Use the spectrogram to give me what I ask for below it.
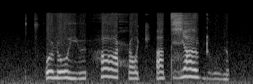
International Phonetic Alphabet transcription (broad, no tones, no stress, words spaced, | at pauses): t͡sʼoɳojʉ hɑħɔ t͡ʃʼatʑaɭɖʱo̤ɳ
